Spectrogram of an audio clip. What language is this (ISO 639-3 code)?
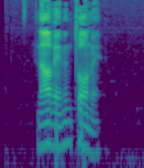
kur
